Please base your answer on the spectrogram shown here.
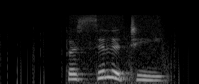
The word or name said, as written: facility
